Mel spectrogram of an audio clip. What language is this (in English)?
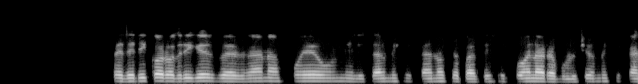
Spanish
